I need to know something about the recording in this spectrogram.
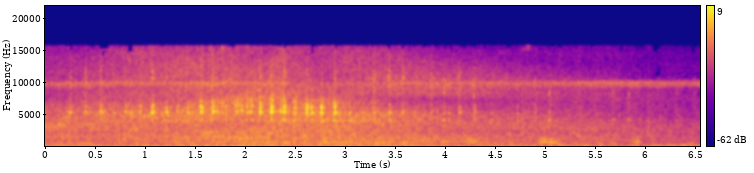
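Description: A vehicle passing close on the road, its engine and tyres making a steady low rumble, with faint distant voices underneath.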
